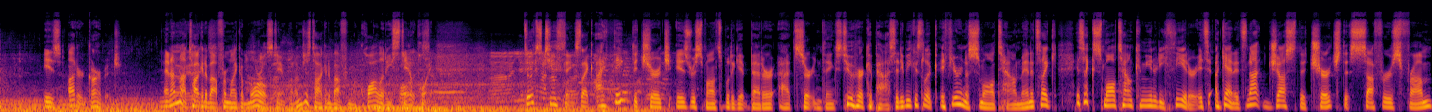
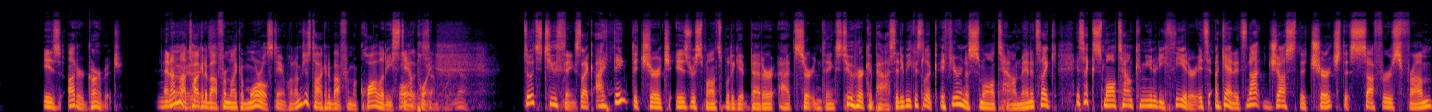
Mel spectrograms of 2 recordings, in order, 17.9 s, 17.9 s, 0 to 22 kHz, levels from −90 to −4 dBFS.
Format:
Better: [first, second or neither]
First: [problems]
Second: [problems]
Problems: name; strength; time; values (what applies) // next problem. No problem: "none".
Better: second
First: traffic noise; loud; until 8 s; 6 dB below the speech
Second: none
